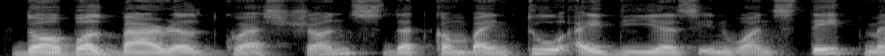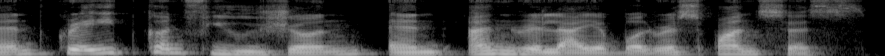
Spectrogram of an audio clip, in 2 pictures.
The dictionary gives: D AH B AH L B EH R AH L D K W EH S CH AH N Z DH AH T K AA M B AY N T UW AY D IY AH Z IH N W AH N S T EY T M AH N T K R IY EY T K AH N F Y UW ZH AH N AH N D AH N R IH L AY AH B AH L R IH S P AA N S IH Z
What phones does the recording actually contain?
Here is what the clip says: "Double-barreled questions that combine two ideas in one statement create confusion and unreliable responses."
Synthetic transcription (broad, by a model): D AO B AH L B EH R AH L D K W EH S CH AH N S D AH T K AA M B AY N T UW AY D IY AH S IH N W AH N S T EY T M AH N T K R IY EY T K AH N F Y UW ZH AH N AH N D AH N R IH L AY AH B AH L R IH S P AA N S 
